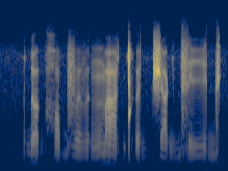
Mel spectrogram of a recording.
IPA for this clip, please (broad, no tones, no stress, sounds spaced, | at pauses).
ɗ ʌ ɡ χ ɔ b v ɘ ð ɘ ŋ͡m a ǃʼ ɘ d t͡ʃ a ɡ d͡z i d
